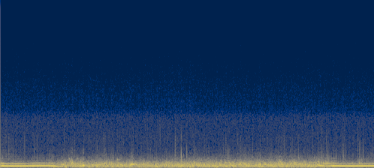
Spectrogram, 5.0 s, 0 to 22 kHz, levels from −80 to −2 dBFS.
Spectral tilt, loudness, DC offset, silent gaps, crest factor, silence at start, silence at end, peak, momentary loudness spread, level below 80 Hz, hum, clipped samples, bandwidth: -8.5 dB/octave; -17 LUFS; under 0.1%; none; 12 dB; 0 s; 0 s; -4 dBFS; 4 LU; -62 dBFS; none; under 0.1%; 7.2 kHz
